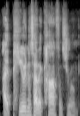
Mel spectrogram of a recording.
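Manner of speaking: ordinary delivery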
